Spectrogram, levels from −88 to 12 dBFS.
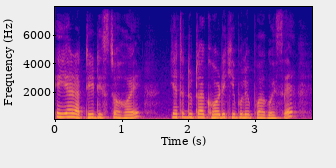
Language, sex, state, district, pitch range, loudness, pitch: Assamese, female, Assam, Kamrup Metropolitan, 215-235 Hz, -15 LUFS, 225 Hz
